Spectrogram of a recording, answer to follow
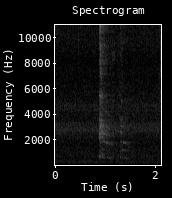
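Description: Near silence, broken about a second in by one brief, faint, high cry that falls in pitch.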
